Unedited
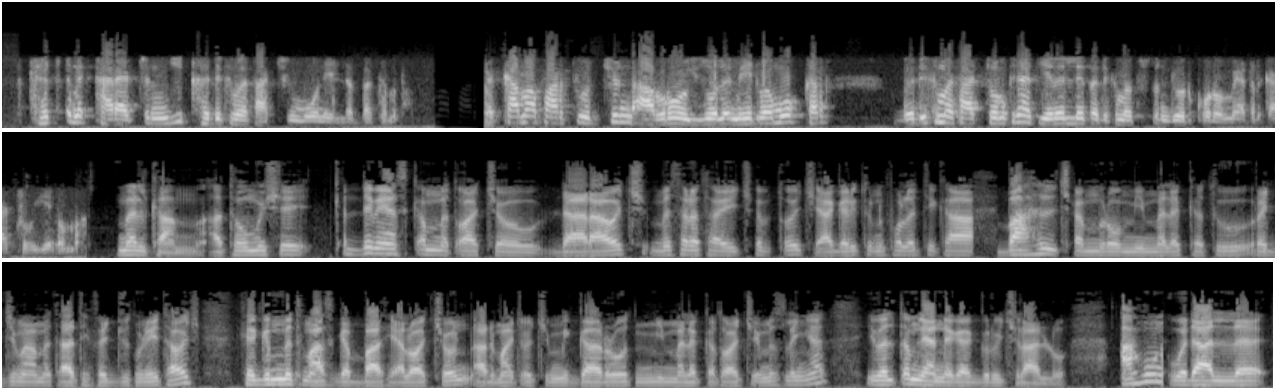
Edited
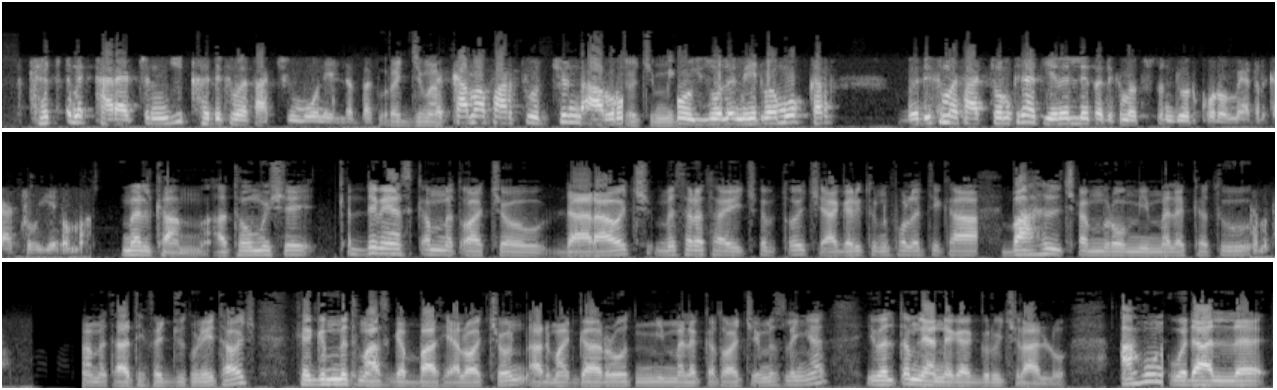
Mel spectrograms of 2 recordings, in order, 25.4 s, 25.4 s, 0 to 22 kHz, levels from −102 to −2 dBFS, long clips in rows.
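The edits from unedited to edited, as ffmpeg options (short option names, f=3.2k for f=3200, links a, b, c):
-filter_complex "[0:a]asplit=8[a][b][c][d][e][f][g][h];[a]atrim=end=2.512[i];[b]atrim=start=16.768:end=17.152[j];[c]atrim=start=3.228:end=4.472[k];[d]atrim=start=20.398:end=20.772[l];[e]atrim=start=4.468:end=16.772[m];[f]atrim=start=2.508:end=3.232[n];[g]atrim=start=17.148:end=20.402[o];[h]atrim=start=20.768[p];[i][j]acrossfade=d=0.004:c1=hsin:c2=hsin[q];[q][k]acrossfade=d=0.004:c1=hsin:c2=hsin[r];[r][l]acrossfade=d=0.004:c1=hsin:c2=hsin[s];[s][m]acrossfade=d=0.004:c1=hsin:c2=hsin[t];[t][n]acrossfade=d=0.004:c1=hsin:c2=hsin[u];[u][o]acrossfade=d=0.004:c1=hsin:c2=hsin[v];[v][p]acrossfade=d=0.004:c1=hsin:c2=hsin"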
